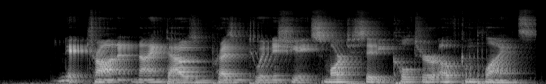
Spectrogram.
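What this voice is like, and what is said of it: Robot voice. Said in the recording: “I got to break out my robot voice again”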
